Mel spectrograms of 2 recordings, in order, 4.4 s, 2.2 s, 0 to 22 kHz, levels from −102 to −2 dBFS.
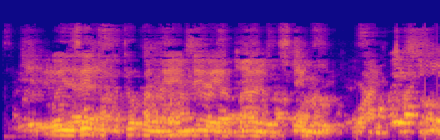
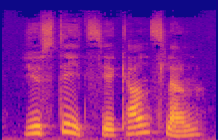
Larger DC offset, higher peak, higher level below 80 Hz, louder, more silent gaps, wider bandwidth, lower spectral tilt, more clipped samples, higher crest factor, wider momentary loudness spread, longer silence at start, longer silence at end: neither; first, -4 dBFS vs -8 dBFS; about the same, -56 dBFS vs -60 dBFS; first, -19 LUFS vs -24 LUFS; neither; second, 11 kHz vs 16.5 kHz; about the same, -6 dB/octave vs -5 dB/octave; neither; about the same, 14 dB vs 16 dB; first, 9 LU vs 4 LU; about the same, 0.15 s vs 0.25 s; second, 0 s vs 0.2 s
